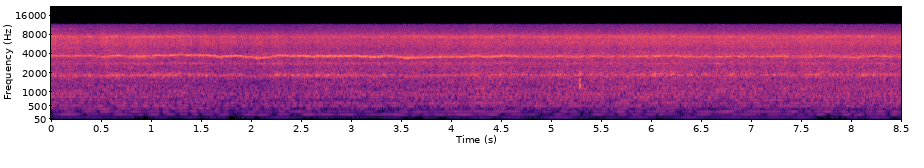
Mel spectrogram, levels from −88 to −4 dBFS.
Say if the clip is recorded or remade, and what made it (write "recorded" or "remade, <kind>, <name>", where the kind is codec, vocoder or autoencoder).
recorded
